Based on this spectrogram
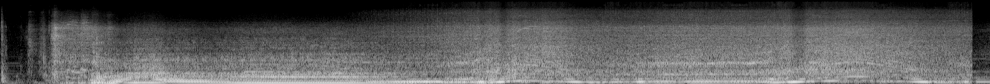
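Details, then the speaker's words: BMW F10 with N55 turbo six, stock plastic charge pipe before aluminum charge pipe install: engine revs up cleanly and settles between blips, smooth even pull, no rattles or flutter; healthy engine. "Alright, so we're going to start her up so you can hear what it sounds like before."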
